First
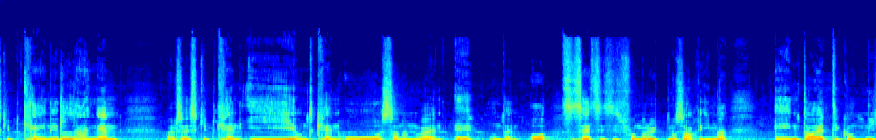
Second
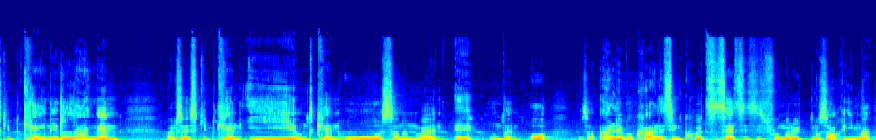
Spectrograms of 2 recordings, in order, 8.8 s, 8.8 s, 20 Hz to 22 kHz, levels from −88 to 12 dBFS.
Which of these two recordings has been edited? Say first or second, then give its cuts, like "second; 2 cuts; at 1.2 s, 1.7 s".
first; 1 cut; at 5.6 s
